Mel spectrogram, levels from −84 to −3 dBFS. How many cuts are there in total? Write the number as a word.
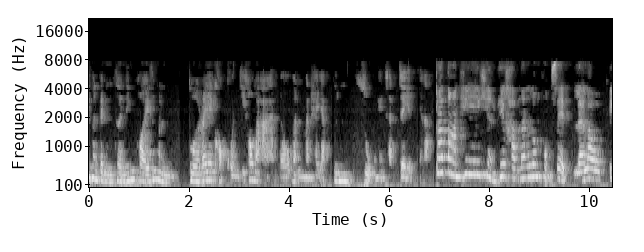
zero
